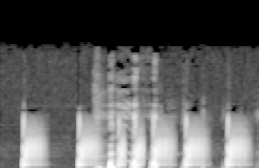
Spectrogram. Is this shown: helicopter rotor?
no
